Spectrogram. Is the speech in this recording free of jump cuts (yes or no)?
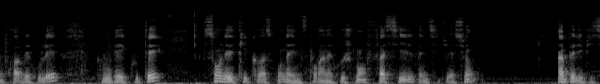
no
